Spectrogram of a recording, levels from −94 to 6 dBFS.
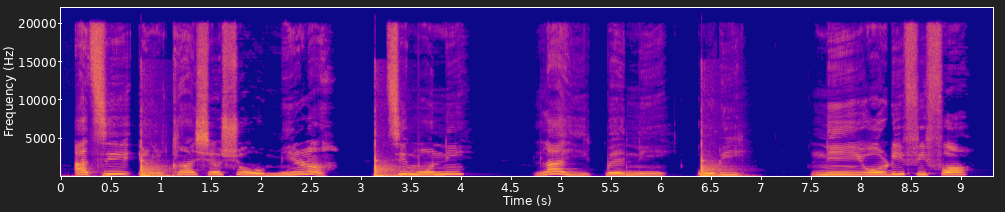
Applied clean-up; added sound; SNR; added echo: classical method spectral subtraction.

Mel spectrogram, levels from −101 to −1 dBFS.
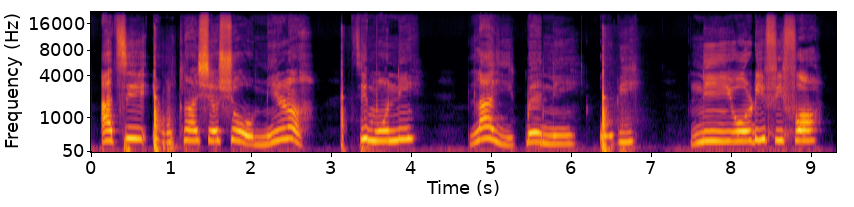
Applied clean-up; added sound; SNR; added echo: neural mask model RNNoise.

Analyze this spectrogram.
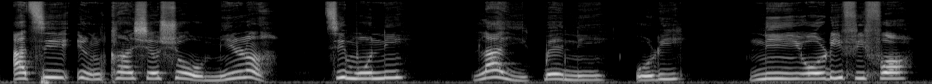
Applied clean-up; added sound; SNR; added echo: none; none; none; none.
